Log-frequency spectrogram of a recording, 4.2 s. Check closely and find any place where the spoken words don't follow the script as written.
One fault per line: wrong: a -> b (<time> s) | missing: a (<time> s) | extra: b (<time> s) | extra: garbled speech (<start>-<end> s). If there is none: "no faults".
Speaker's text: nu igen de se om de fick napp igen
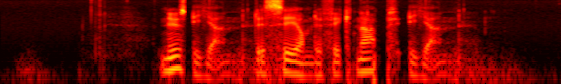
no faults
